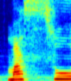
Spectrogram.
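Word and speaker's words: ます: Hai, sebenarnya masu itu dibaca cuman u-nya tenggelam. Ya, jadi u-nya masuk ya, masuk. Nah, kayak gitu. Kalau kalian bisa boleh, tapi kalau enggak nanti aneh. Lebih baik u-nya dihilangkan saja, tidak usah diucapkan.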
